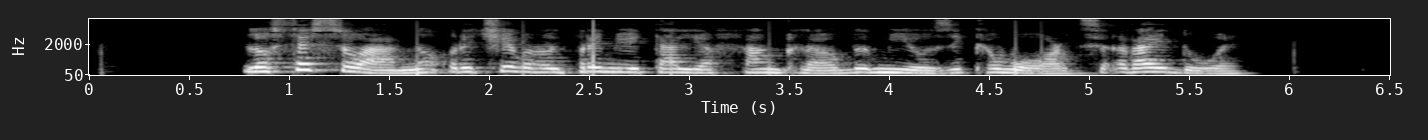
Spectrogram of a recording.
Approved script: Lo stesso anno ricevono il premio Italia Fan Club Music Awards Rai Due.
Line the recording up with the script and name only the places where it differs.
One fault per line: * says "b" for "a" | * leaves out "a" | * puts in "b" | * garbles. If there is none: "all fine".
all fine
